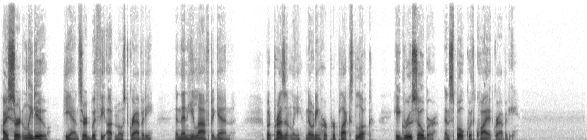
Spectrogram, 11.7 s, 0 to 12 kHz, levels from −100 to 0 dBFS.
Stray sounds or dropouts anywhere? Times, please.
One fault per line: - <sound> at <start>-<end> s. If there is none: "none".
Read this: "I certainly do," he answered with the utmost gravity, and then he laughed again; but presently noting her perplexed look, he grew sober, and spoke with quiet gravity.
none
